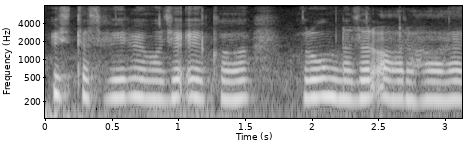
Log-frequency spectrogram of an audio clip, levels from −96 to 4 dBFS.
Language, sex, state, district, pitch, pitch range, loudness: Hindi, female, Chandigarh, Chandigarh, 230 Hz, 220-235 Hz, -15 LUFS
